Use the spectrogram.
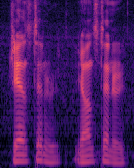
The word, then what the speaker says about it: Stenerud: Jan Stenerud. Is that how do you pronounce his name? Jan Stenerud.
